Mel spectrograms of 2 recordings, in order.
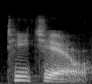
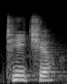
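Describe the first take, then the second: First: The final r sound is clearly pronounced. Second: The final r sound is dropped. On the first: "American টিচার" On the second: "British টিচার"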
